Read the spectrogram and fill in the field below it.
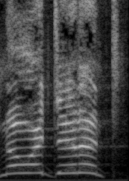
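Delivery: high, loud protest imitating a small child; indignant outcry. Three-year-old son denying it on dad's lap, indignant outcry. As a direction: shout back as a wrongly accused kid. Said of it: "cries out in indignation".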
